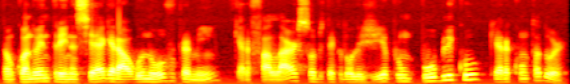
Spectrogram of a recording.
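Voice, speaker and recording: A man from Minas Gerais with a softened Mineiro accent, talking casually as a sales guest, hesitant with many restarts and fillers. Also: on the low side, quick pace. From Minas Gerais, Brazil. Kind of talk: casual interview chat.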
